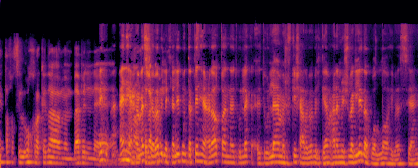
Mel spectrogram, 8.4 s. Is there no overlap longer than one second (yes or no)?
no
